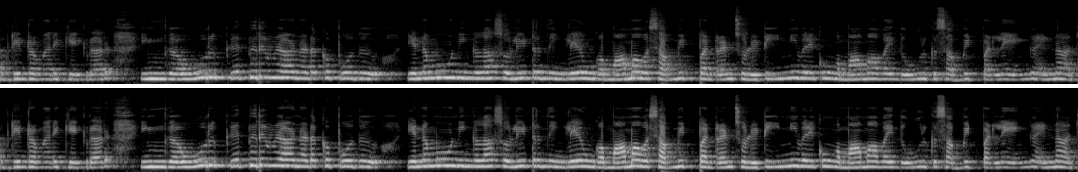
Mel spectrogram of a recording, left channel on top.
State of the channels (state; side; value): normal; both; correlation 0.88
